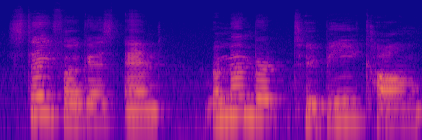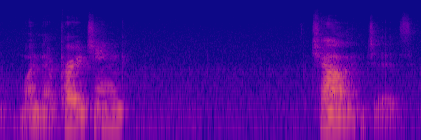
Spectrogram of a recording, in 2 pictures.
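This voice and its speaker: Young man, late teens, animated sing-song intonation, earnest deliberate phrasing, reading aloud, recorded at a distance from the microphone. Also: high-pitched. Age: young adult, about 18. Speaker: YouTuber. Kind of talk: reading messages aloud and commenting to camera.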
